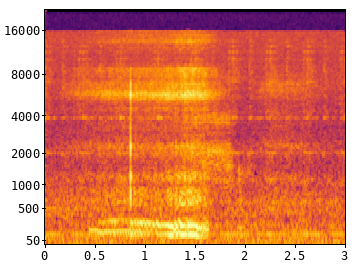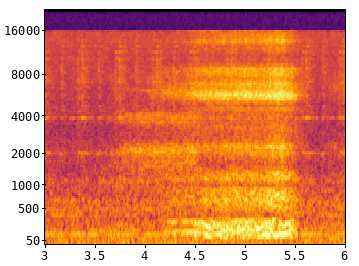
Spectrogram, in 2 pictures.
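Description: Soft, rattling snores on two breaths about four seconds apart, with faint room hiss; ordinary sleep snoring.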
